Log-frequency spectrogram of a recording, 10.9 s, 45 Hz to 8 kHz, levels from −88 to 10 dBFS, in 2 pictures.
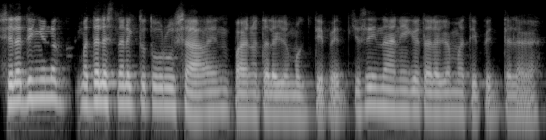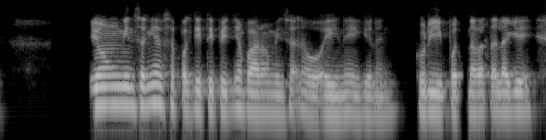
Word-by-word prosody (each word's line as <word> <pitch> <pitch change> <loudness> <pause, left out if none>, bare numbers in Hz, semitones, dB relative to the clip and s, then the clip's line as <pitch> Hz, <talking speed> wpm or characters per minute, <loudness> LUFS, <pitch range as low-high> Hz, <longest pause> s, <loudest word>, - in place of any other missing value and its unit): Sila 185 +1 +6
din 205 +2 +3
yung - - +1
nag 185 - -5 0.2
madalas 175 +1 +6
na 170 - +4
nagtuturo 165 -2 0
sa 130 -5 +2
akin 135 +1 -5
pa'no 125 -1 0
talaga 120 -1 +2
magtipid. 120 0 -5
Kasi 155 +4 -3
nanay 145 -2 -2
ko, 140 - -1
talaga 130 -1 0
matipid 120 -2 -7
talaga. 120 0 -6 1.0
Yung, 165 +1 +4
minsan 165 0 +2
nga 175 -1 +3
sa 165 -1 -4
pagtitipid 130 0 0
niya 140 0 -2
parang 125 -1 +3
minsan 120 -1 -4
OA 120 0 0
na, 120 - -3
eh, - - -6
gano'n. 115 -1 -5 0.2
Kuripot 125 -1 0
na 125 - +1
nga 125 - 0
talaga, 125 0 +1
eh. 130 -1 -1
130 Hz, 190 wpm, -25 LUFS, 125-160 Hz, 1.0 s, Sila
